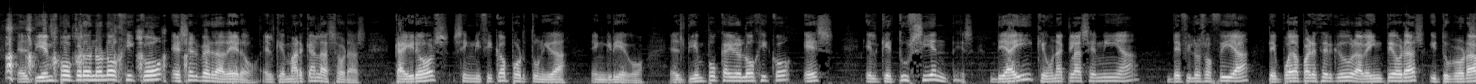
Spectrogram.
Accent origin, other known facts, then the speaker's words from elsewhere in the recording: Sueca, Valencian Community, Spain; Estará además en mi pueblo, en Sueca, el 30 de agosto.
